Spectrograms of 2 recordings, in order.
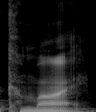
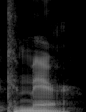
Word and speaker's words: Khmer: Age of Empires 2 the Kamai or if you prefer the American pronunciation the Chim they're built around really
